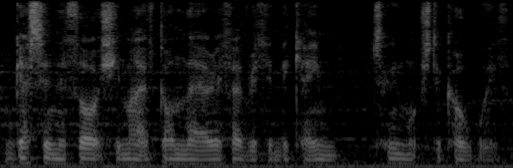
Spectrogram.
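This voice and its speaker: A man's voice: deep voice, flat delivery, quick pace, warm tone, faint music behind, close to an everyday voice. An actor playing a strained, controlling middle-aged husband and father in a radio drama. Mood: subdued. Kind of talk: naturalistic radio drama acting.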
